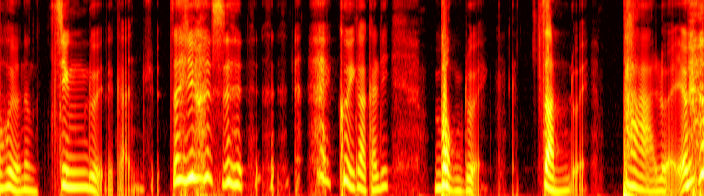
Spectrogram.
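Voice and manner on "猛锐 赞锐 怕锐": each word punched loud with a hard stop on the first syllable; 重音顿挫; heavy stop accents. Shown as a demonstration. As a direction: hit "猛锐" "赞锐" "怕锐" hard and clipped. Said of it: "重音顿的感觉".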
